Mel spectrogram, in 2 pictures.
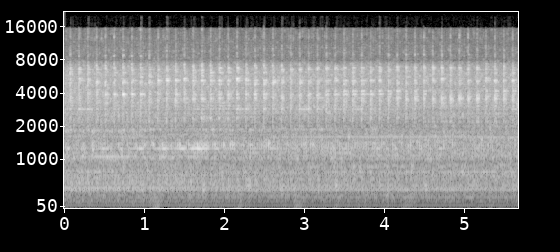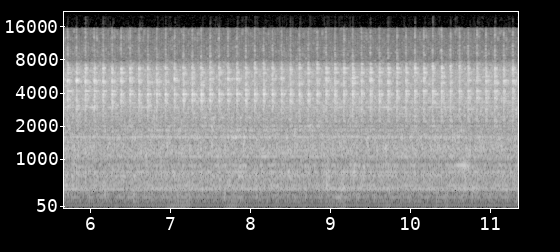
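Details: VAZ engine at idle: fast light ticking about two per second rides evenly over the idle, valve train tapping from the hydraulic lifters.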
